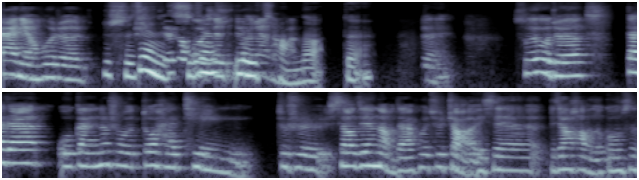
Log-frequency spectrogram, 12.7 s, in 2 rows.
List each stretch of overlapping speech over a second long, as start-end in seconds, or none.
1.3-3.0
